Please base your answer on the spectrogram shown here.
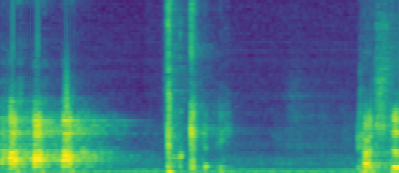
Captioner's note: chuckles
